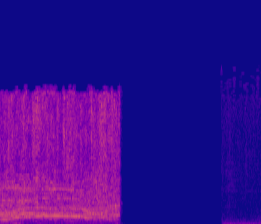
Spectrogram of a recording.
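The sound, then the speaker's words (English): An audience responding to a comment by Samantha Bee about Ivanka Trump cheers, claps and yells in a dense, loud burst for about a second, with high whoops riding over the noise, before it cuts to silence and faint low murmuring returns. “They're cheering, clapping, and yelling.”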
